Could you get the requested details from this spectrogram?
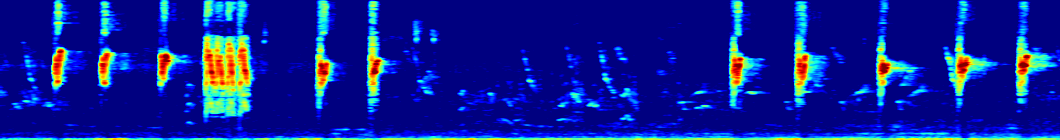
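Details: Sogon pastol in morning song, used to draw small birds: short piercing whistled notes repeated roughly every half second, one brief buzzy burst, a pause of about two seconds, then more evenly spaced whistles.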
